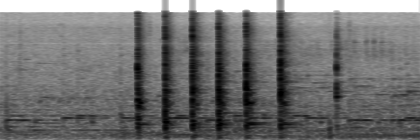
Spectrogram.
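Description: Six quick, sharp knocks about a quarter second apart, then a lighter one: a hand tapping down on the top of a PVC pipe fitting to seat it on the pipe. Steady background music runs underneath.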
